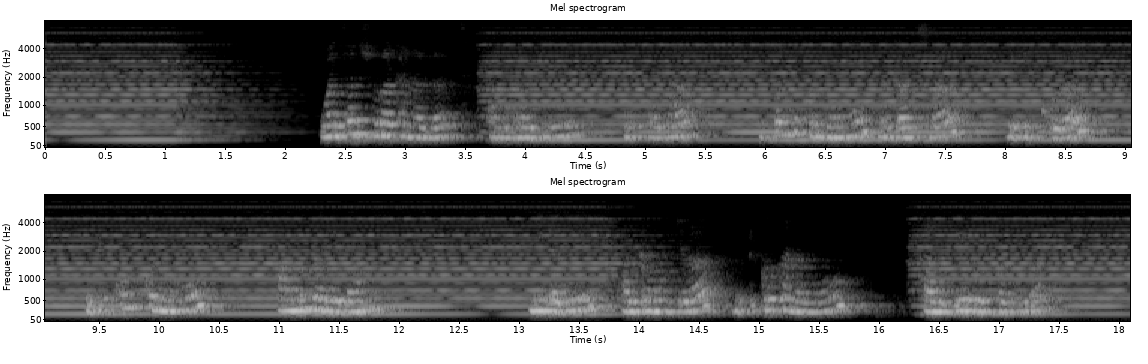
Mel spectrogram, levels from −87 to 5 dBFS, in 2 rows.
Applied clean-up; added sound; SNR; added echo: none; Organ; 10 dB; reverberation time 0.9 s.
